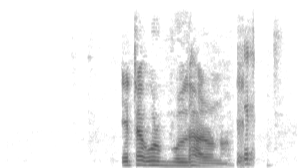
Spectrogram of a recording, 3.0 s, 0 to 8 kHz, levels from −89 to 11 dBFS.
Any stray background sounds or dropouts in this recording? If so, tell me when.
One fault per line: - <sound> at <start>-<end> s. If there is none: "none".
- laugh at 2.4-2.6 s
